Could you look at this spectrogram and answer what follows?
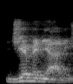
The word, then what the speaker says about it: Gemignani: Gemignani. Gemignani.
